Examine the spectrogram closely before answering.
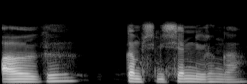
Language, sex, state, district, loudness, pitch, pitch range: Wancho, male, Arunachal Pradesh, Longding, -20 LUFS, 125 Hz, 120-145 Hz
